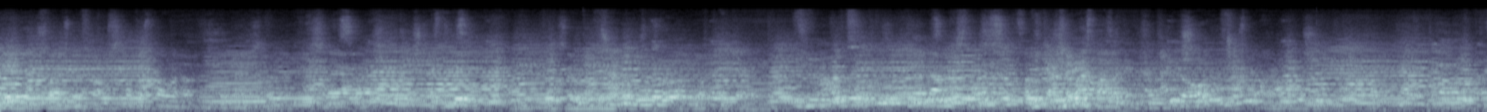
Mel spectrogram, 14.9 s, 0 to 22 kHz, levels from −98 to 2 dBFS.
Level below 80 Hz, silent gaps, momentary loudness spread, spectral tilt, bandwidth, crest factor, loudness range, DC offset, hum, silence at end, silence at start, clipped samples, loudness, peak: -56 dBFS; none; 7 LU; -5.5 dB/octave; 15 kHz; 18 dB; 4 LU; under 0.1%; none; 0 s; 0 s; under 0.1%; -27 LUFS; -8 dBFS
